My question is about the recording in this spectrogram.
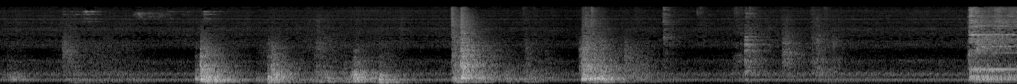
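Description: Irregular knocks and clatter of steel kitchen utensils and cookware being handled and set down, seven or so hard strikes a second or more apart, the loudest a bang near the end.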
